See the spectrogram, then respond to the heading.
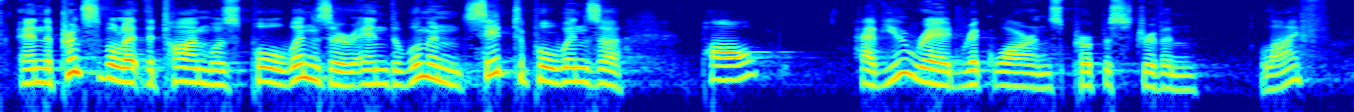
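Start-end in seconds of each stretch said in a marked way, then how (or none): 5.3-9.9 put-on American accent. Retelling an American scholar's question to a college principal: American accent. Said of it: "I should drop the accent".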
